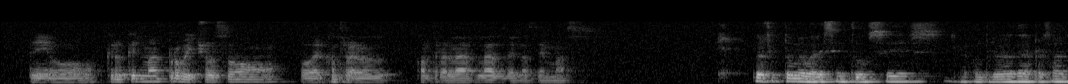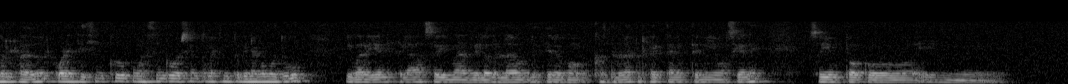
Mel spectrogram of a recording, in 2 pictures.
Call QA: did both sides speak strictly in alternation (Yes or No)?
Yes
